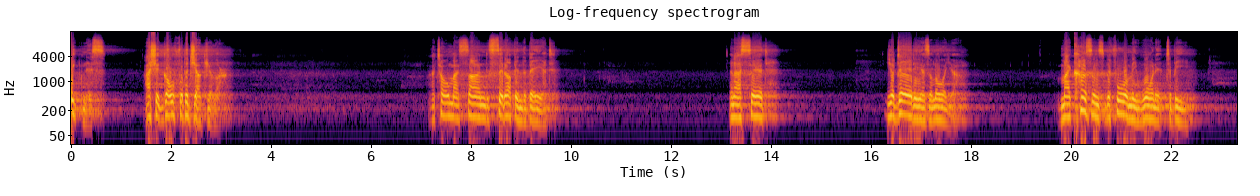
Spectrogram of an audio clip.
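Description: An elderly man speaks slowly and deliberately through a microphone, in bursts with long pauses, echoing in a large hall.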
